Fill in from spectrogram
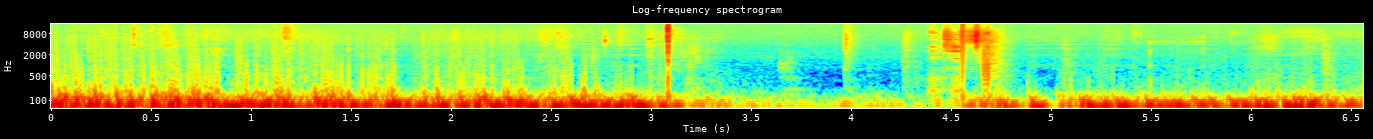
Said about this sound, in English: It sounded like a storm came through my microphone. It was really weird. It sounded like it was going to thunderstorm. It's fine now.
